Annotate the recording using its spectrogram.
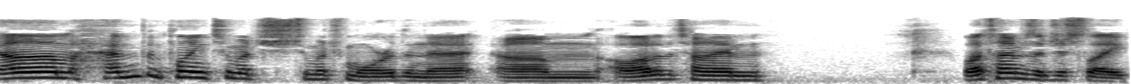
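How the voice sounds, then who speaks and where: A man with a fairly high pitch talks at a fairly quick pace, his voice making very wide pitch swings. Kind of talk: casual podcast conversation. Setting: low-quality recording.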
